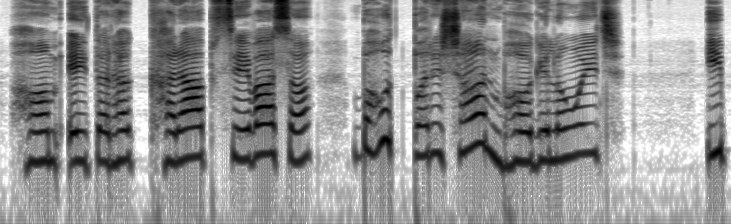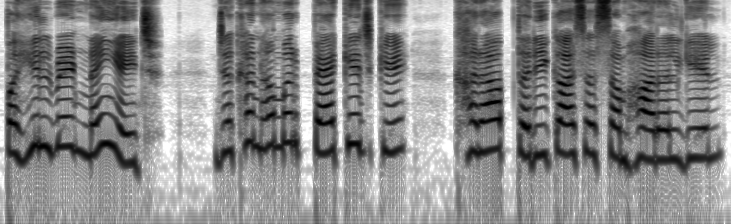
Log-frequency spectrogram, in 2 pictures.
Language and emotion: Maithili, sad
